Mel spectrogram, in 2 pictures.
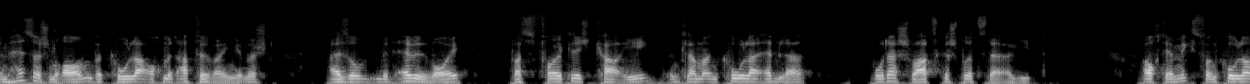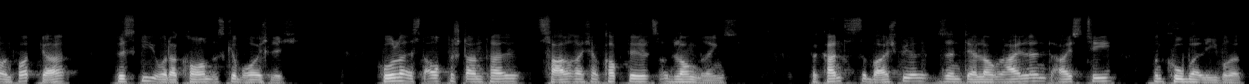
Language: German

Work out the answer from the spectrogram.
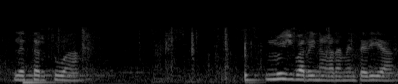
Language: Basque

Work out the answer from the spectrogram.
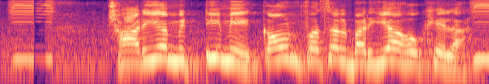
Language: Bhojpuri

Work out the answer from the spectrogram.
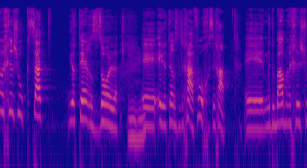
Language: Hebrew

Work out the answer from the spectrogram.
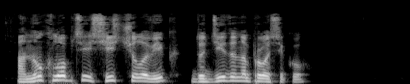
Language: Ukrainian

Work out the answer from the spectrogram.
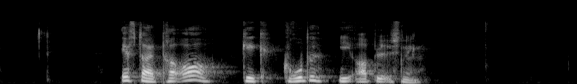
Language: Danish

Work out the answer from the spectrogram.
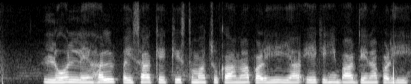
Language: Chhattisgarhi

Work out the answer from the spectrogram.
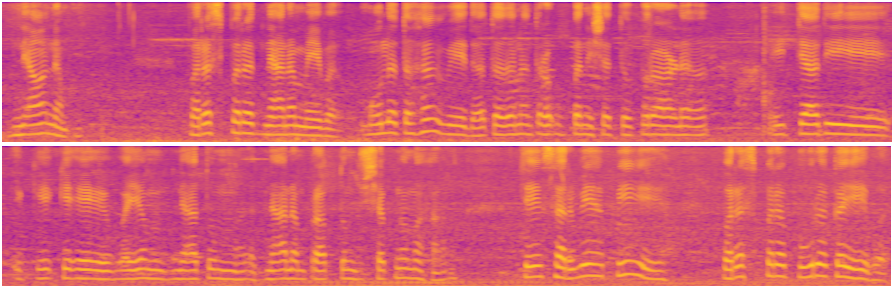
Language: Sanskrit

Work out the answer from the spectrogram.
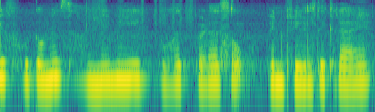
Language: Hindi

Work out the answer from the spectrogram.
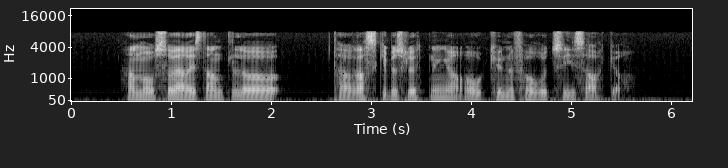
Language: Norwegian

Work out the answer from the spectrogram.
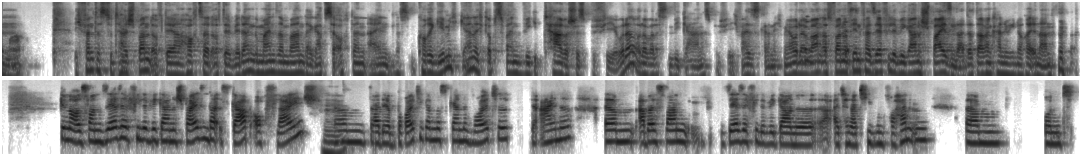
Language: German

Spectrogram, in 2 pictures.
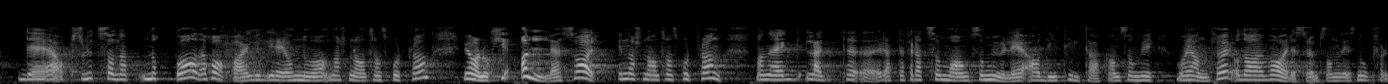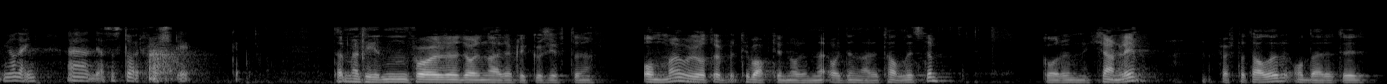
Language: Norwegian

